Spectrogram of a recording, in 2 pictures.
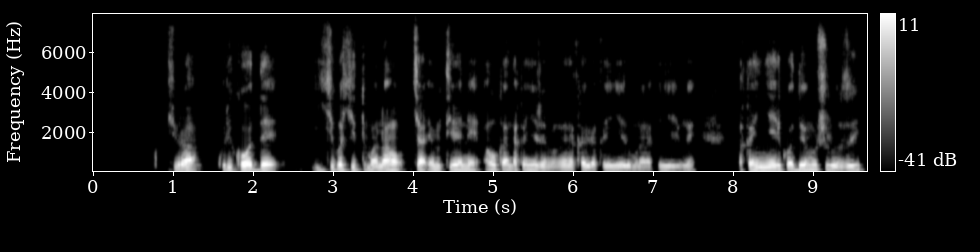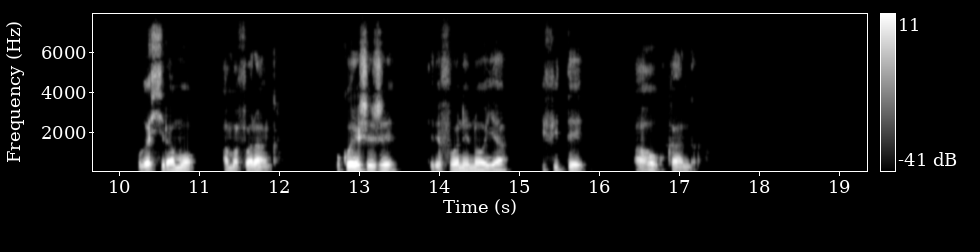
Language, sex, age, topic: Kinyarwanda, male, 18-24, finance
